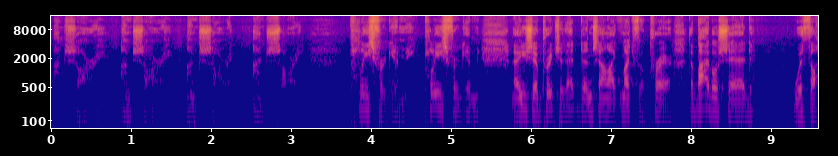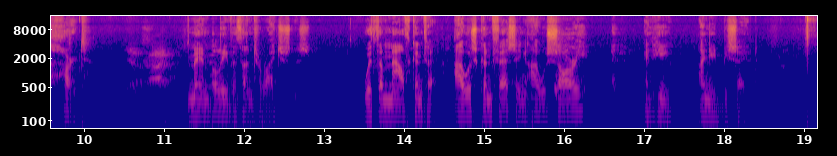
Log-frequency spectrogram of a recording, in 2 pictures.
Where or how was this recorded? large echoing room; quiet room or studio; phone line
large echoing room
